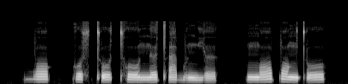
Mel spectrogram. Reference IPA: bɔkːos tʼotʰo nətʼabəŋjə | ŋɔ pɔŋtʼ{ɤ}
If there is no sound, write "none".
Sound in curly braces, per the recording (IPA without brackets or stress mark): o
